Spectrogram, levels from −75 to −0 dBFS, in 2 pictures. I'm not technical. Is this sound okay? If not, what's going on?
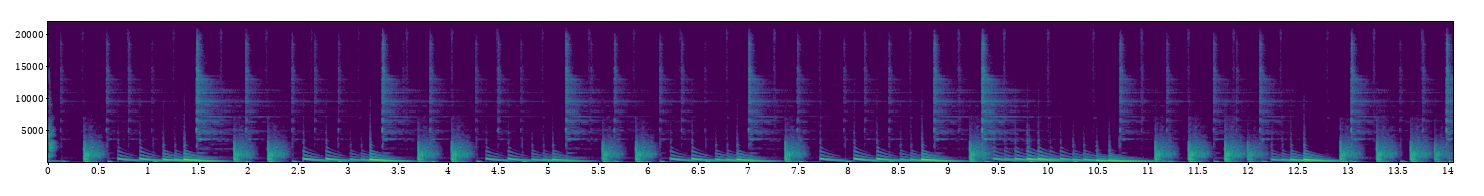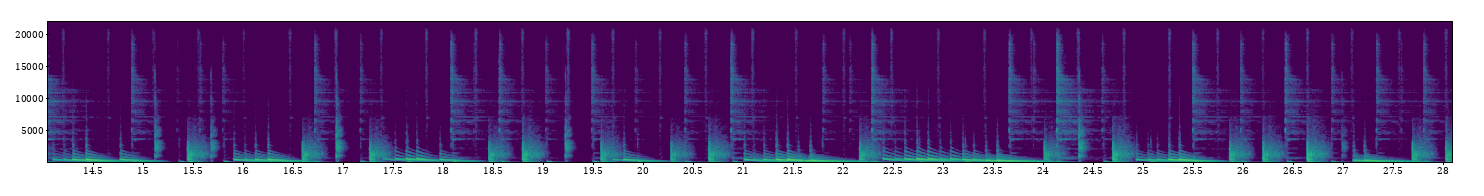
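No. A noise suppressor built for speech was left on this music, so held notes and fading tails keep getting pulled down while sharp hits pass, so the sound pumps, flutters or thins out. In three spots the suppressor cut the sound harder, mistaking it for noise: around 0.17 to 0.35 s, 16.84 to 17.17 s and 19.12 to 19.49 s, where it briefly dips noticeably quieter.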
